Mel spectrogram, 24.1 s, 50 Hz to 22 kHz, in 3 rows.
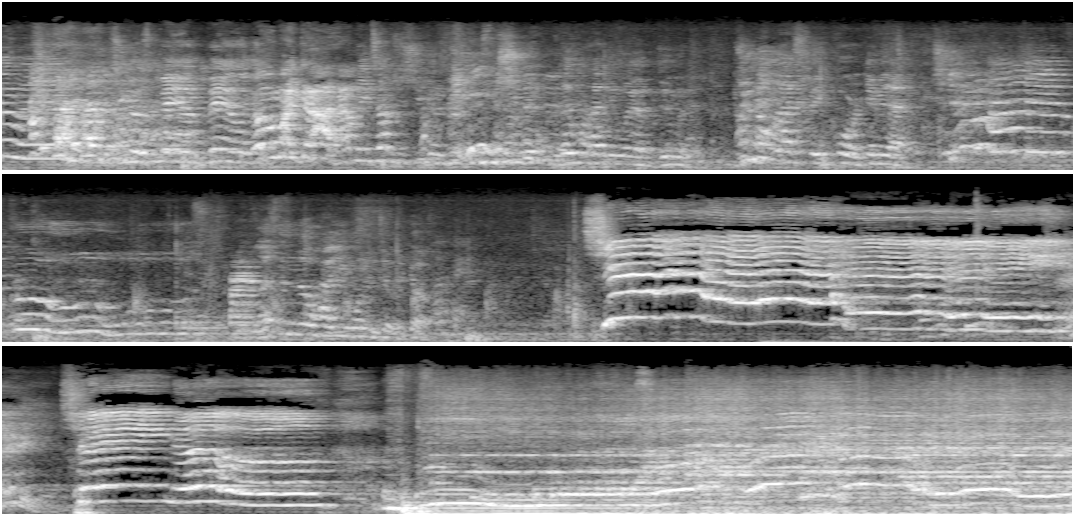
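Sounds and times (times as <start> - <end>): woman singing: 12.4 - 24.0
live band with drums: 19.0 - 24.0.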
